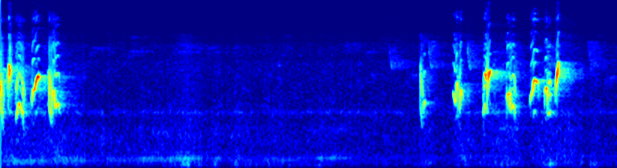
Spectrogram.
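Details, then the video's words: Lure call of a bulbul for trapping, aimed at a resident territory holder: two bursts of lively chirping, each a tight cluster of bubbling whistled notes, separated by about three and a half seconds of near silence. "Suara pikat merbah belukar"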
